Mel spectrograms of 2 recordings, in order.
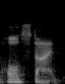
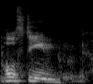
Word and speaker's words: Holstein: would automatically pronounce it Holstein. Oh, so close. But opposite. Holstein. Someone asked Holstein like the cow.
